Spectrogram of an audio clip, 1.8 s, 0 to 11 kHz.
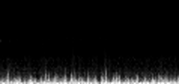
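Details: Homemade mobile split system converted from an Arielli inverter air conditioner, on turbo mode at 26°C room temperature with supply air dropping to about 9°C: even rushing airflow, low steady hum, no rattles or squeals; normal operation.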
